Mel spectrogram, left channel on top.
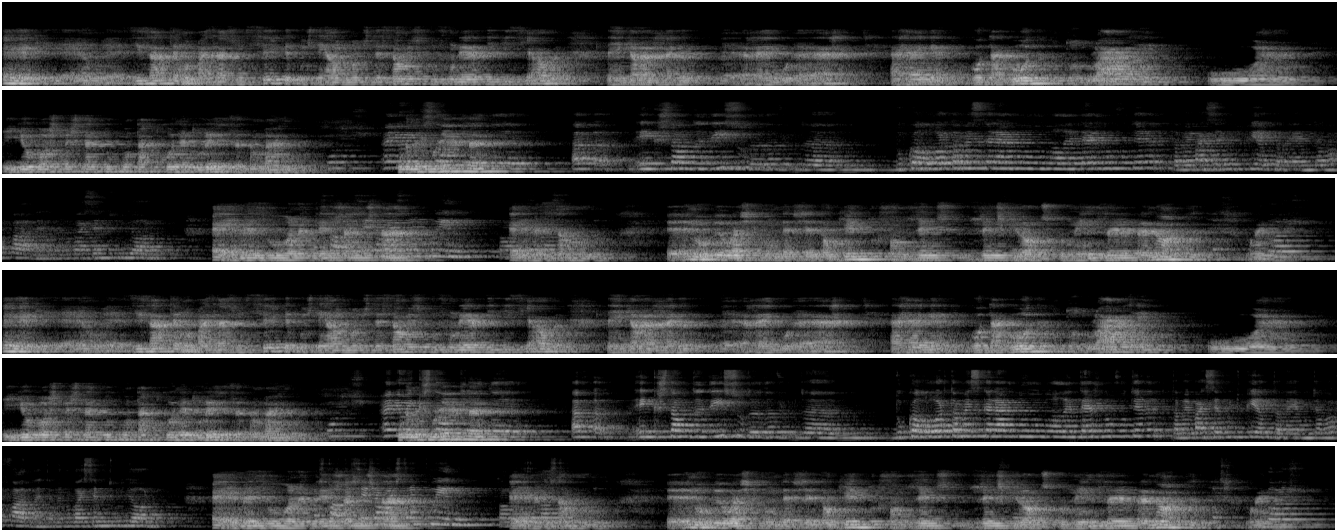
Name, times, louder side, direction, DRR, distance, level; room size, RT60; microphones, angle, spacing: voice 1, 0.0-11.5 12.1-13.0 13.4-16.4 17.3-18.4 28.6-30.7 31.8-32.6 32.9-33.1 33.3-38.7 39.1-39.4, equal, ahead, -3 dB, 0.5 m, -26 dB
voice 2, 6.4-6.8 11.3-11.6 16.6-18.6 19.0-28.3 29.8-32.6 36.4-36.5 36.8-37.0 38.8-39.0 39.3-39.7, right 2 dB, 50° right, 1 dB, 0.6 m, -33 dB
5.1 x 3.0 x 2.5 m, 1.3 s
head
